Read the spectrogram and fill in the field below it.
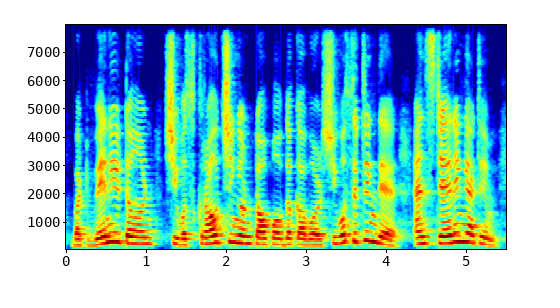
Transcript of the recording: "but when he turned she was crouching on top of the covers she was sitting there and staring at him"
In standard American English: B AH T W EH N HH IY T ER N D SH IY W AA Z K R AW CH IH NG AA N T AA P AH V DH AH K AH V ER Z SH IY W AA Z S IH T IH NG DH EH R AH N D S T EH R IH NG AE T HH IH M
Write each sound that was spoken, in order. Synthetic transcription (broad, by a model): B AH T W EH N HH IY T ER N D SH IY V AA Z K R AW CH IH NG AA N T AA P AH V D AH K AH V ER SH IY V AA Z S IH T IH NG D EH R AH N D S T EH R IH NG AE T HH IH M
